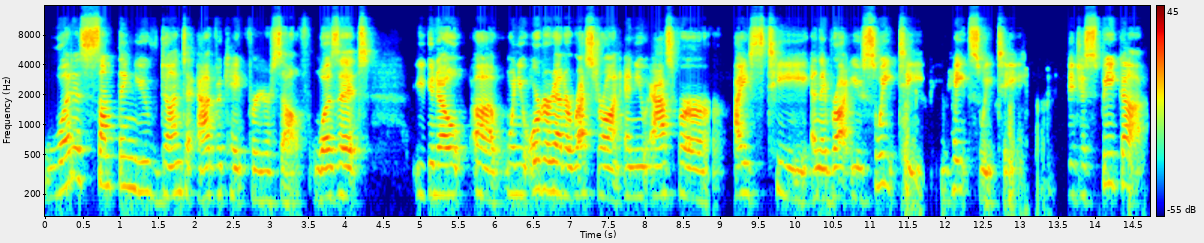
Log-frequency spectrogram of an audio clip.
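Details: Adult woman speaking; typical speech.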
